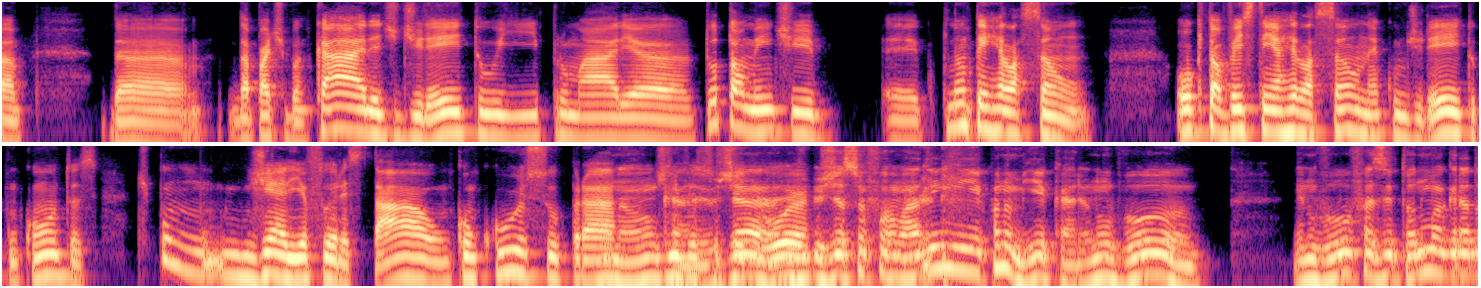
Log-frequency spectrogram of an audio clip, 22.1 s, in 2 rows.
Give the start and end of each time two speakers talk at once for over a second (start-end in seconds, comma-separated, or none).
15.5-17.2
